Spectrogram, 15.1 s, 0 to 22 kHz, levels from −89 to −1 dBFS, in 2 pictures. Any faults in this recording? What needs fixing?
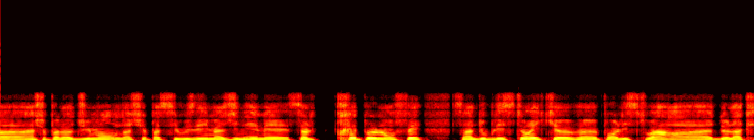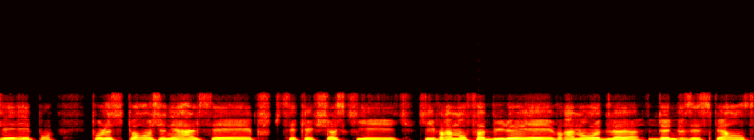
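Channel delay (comb filtering) runs throughout: one channel lags by under a millisecond, so the mono sum cancels at evenly spaced frequencies starting around 700 Hz, giving a hollow, static tone unlike a sweeping phaser.

Align the channels before any mono fold-down, or check the summed output against each channel so a small offset is caught before mixing.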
